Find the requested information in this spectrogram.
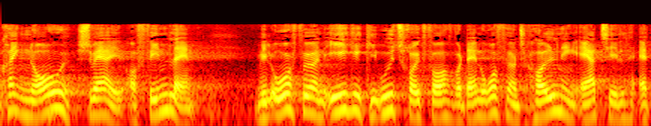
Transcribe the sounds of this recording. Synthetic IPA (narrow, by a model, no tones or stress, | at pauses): mkʰʁeŋ̰nɒːəsʋæɐ̰jəʔɒ̽fe̝nlæn̰ | ʋe̝lo̝ɐfø̰ːɐne̝ɡ̥əɡ̥ḭːuð̞ˠt͡sʰʁœɡ̥fɒ̽ʋɒd̥æno̝ɐfø̰ːɐnshɒ̽lne̝ŋæɐt͡sʰe̝læ̥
